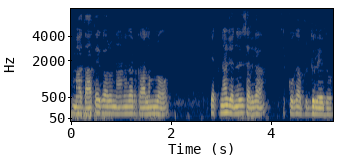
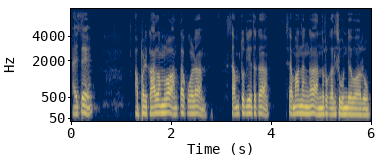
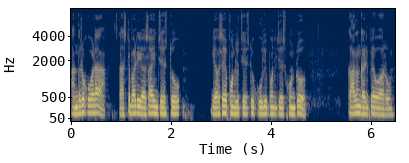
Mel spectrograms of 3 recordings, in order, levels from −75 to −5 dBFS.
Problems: background sounds at intervals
